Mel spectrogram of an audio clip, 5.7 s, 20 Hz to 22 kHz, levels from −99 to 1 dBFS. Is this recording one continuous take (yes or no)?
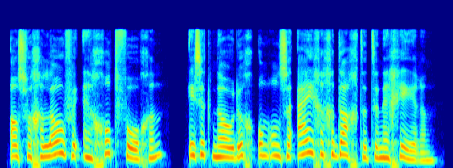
no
